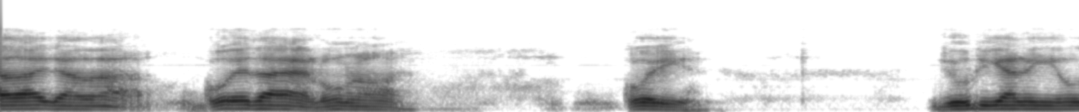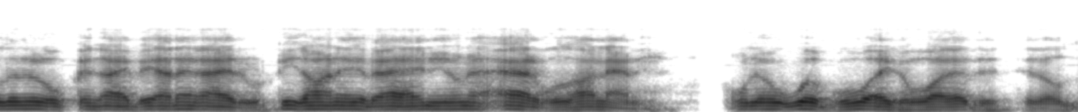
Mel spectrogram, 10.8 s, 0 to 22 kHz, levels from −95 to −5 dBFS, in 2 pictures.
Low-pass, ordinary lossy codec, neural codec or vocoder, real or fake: none; none; codec, 16 kHz, 2 kbps, FunCodec, trained on LibriTTS, 25 frames a second; fake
